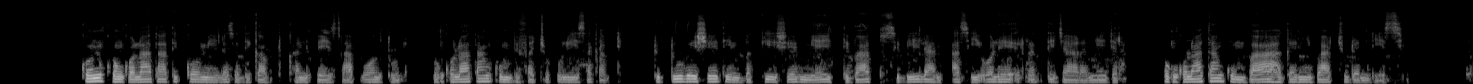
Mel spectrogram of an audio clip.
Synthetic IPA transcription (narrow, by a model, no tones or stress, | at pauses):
kʊŋkɔŋkɔlaːt̪aːt̪ɪkʼːo̞ːmiːlɐsɐd̪ɪkʼɐbd̪ʊ̥kʰɐnfe̞ːsːaːfo̞ːlt̪uːᶑɐ̥kɔŋkʼɔlaːt̪aːŋkʊmbɪfɐt͡ʃːʊkʼʊliːsɐkʼɐb̚d̪̥ɛ̥ | d̪̥ʊd̪ːuːbɐɪʃe̞ːt̪iːnbɐkʼːiːʃeːmɪʔeːɪt̪ːɪbaːt̪ːʊ̥sɪbiːlaːnɐsiːʔɔle̞ːɪrːɐt̪ːɪɪd͡ʒaːɾɐme̞ːd͡ʒɪɾɐ̥ | kɔŋkɔlaːt̪aːŋkʊnbɐʔaːhɐɡɐmiːbaːt͡ʃːuːd̪ɐnd̪e̞ːsːɪ̥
